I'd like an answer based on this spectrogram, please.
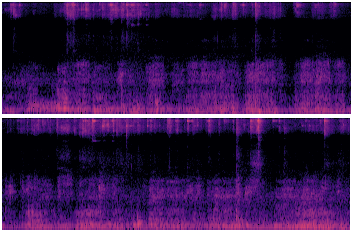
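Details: A Borzoi and a Collie puppy tugging at a toy: steady, gravelly low growls go on almost without pause, rising and falling in bursts, with scuffling and thumps from the struggle.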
